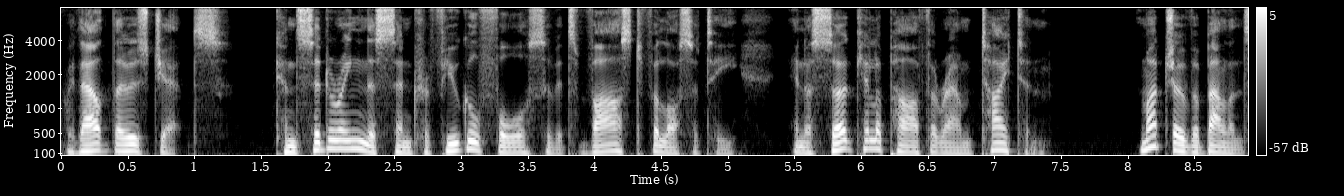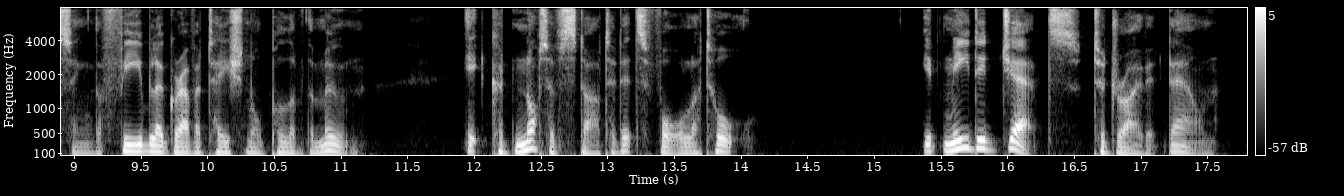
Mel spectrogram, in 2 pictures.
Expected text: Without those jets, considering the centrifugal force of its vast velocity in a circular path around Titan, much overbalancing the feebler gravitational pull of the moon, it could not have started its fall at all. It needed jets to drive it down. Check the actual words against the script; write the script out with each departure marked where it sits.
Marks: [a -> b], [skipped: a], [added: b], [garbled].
Without those jets, considering the centrifugal force of its vast velocity in a circular path around Titan, much overbalancing the feebler gravitational pull of the moon, it could not have started its fall at all. It needed jets to drive it down.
